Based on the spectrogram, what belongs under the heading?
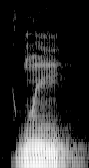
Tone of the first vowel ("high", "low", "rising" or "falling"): low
